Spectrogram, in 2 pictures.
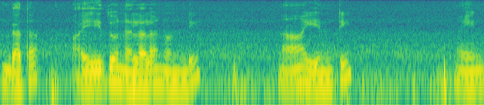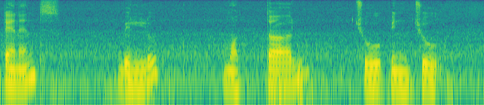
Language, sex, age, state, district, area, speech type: Telugu, male, 18-30, Andhra Pradesh, Eluru, rural, read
